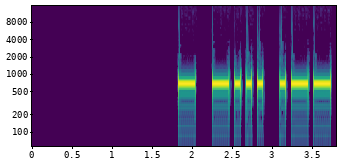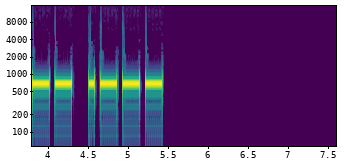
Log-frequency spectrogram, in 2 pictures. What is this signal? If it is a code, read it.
Morse code, heard as a keyed tone, about 17 wpm, 700 Hz. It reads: TB1J
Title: DXCC-100 Call Signs - 4 Characters - 17wpm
